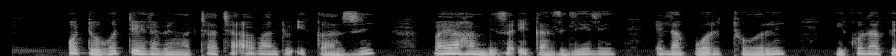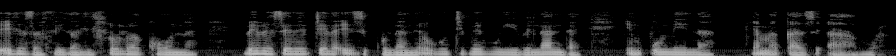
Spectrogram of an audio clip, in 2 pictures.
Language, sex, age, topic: North Ndebele, female, 25-35, health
